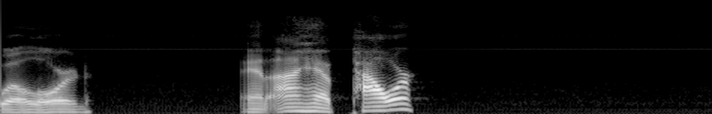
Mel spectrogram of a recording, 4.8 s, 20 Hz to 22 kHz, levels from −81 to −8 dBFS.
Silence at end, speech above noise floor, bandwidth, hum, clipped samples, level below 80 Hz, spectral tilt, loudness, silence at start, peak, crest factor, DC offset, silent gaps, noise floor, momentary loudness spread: 2 s; 48 dB; 12 kHz; 60 Hz at -55 dBFS; under 0.1%; -58 dBFS; -8 dB/octave; -20 LUFS; 0 s; -4 dBFS; 20 dB; under 0.1%; none; -68 dBFS; 15 LU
